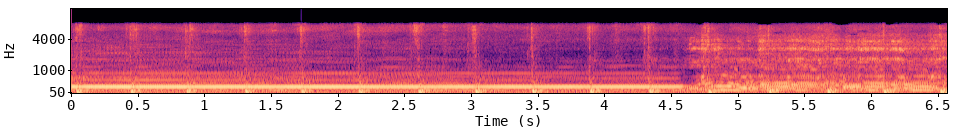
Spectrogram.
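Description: Live rock band playing: electric guitars hold one sustained note over a quick, steady drumbeat, then slide down into a new chord about four and a half seconds in.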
